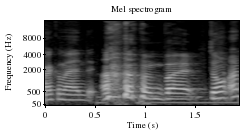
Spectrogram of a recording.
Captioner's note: laughing softly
